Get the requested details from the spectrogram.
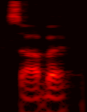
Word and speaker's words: Saba: Saba, yeah.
